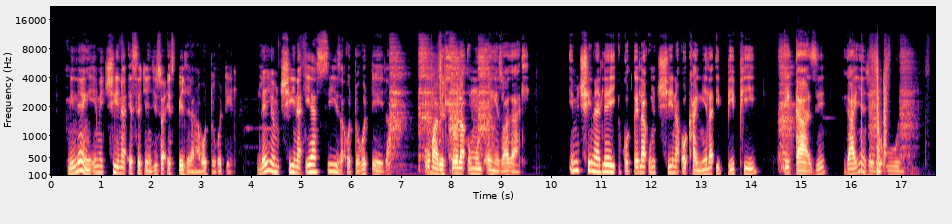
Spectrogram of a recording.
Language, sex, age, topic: North Ndebele, female, 36-49, health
